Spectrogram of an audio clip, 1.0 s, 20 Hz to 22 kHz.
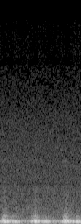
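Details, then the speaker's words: Fast, regular whooshing fetal heartbeat at about 150 a minute on a fetal monitor, a normal fetal heart rate, after three days of contractions. "That lovely little sound is what? Our baby's heartbeat."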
